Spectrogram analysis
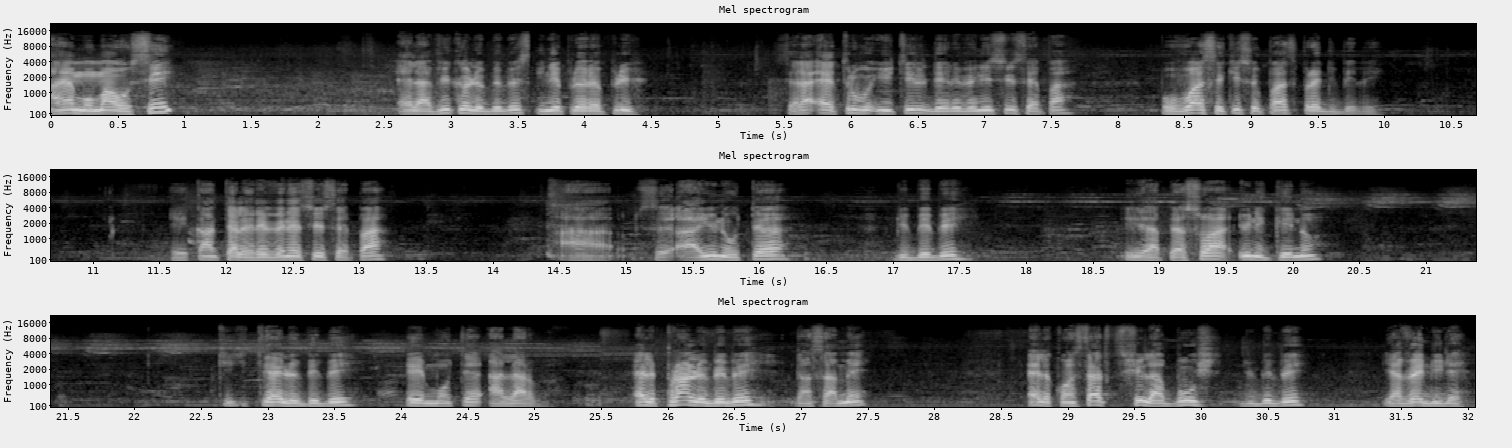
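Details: French-speaking speaker, likely a person who stutters from a national federation for people who stutter in Côte d'Ivoire, at a World Stuttering Day event; stuttering.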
